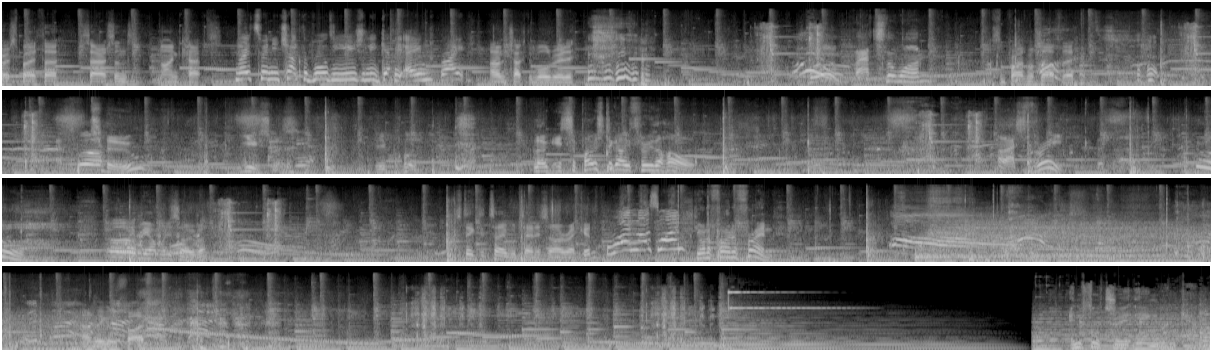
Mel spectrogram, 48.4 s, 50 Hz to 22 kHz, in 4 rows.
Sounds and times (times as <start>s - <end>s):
Music: 0.0s - 48.3s.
